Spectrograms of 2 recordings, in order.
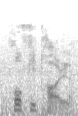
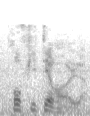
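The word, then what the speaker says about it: profiterole: osill dites osciler osciler profitrol ne dites pas profit rol dites profitrol profitrol pilanime ne dites pas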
